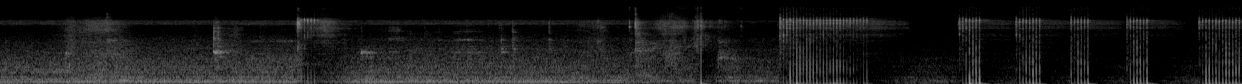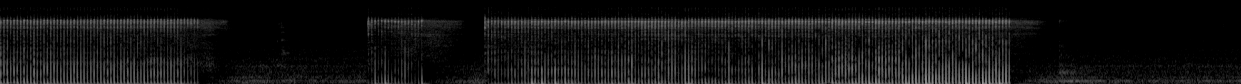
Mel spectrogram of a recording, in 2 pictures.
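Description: Handheld fiber laser welding gun firing on a metal sheet: first a few short bursts a fraction of a second each, then longer continuous welds of a few seconds, each with a strong high hiss. Before the welding starts, a steady low hum.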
